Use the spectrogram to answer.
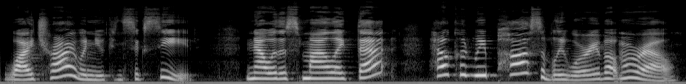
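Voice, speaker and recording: A woman voicing a gracious, brisk middle-aged pony queen and mother, speaking in a regal, polished, encouraging manner. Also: sits high, sing-song, sharp tone, heavily acted. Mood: gracious, firm.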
